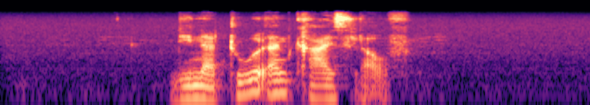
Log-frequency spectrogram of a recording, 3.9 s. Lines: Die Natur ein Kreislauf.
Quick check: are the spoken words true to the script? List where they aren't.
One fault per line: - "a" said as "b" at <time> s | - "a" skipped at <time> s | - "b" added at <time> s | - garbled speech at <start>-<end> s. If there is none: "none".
none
